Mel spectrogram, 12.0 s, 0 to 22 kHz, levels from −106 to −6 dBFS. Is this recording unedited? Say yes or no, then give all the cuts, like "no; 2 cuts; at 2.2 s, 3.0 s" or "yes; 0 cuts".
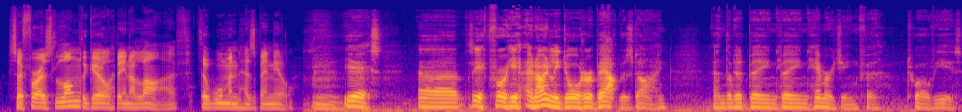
no; 9 cuts; at 1.0 s, 1.4 s, 2.4 s, 3.8 s, 6.1 s, 6.5 s, 7.7 s, 9.2 s, 9.7 s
